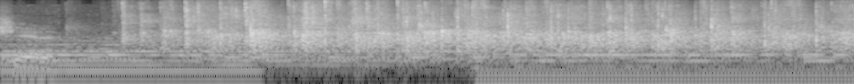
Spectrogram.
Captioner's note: applause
